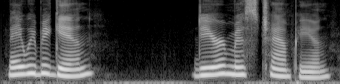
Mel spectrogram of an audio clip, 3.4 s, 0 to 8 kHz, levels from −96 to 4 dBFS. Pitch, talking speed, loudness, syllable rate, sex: 220 Hz, 105 wpm, -16 LUFS, 3.6 syllables/s, female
